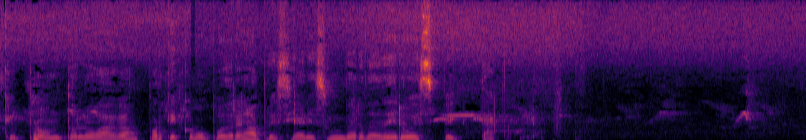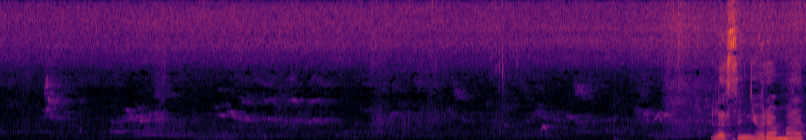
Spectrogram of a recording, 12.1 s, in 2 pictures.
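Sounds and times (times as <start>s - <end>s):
faint bird chirps: 3.0s - 11.7s.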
